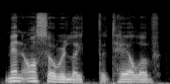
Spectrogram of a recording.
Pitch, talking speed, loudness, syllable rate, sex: 125 Hz, 210 wpm, -17 LUFS, 6.2 syllables/s, male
